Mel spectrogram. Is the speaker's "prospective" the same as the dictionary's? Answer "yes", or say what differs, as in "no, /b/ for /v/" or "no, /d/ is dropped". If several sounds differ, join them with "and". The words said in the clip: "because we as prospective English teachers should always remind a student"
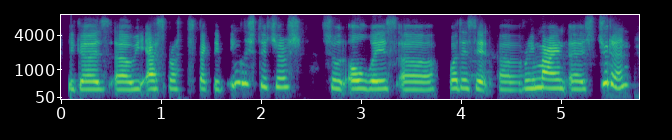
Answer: yes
